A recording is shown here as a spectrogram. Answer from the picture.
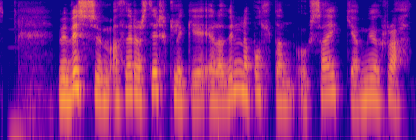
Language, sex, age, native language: Icelandic, female, 30-39, Icelandic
